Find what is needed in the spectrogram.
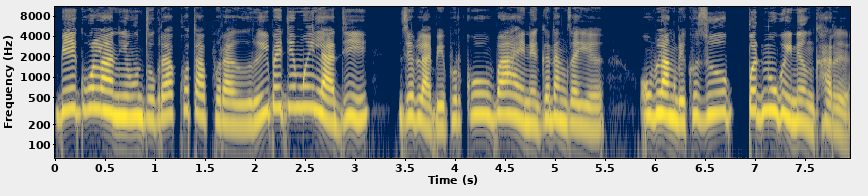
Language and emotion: Bodo, disgusted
